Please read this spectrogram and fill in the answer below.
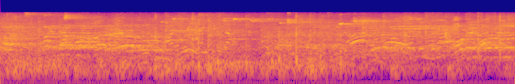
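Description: Basketball gym during a game: many overlapping, indistinct voices of players and spectators, with a basketball being dribbled on the hardwood court. A few short high squeaks, typical of sneakers on the floor, come through the din.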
